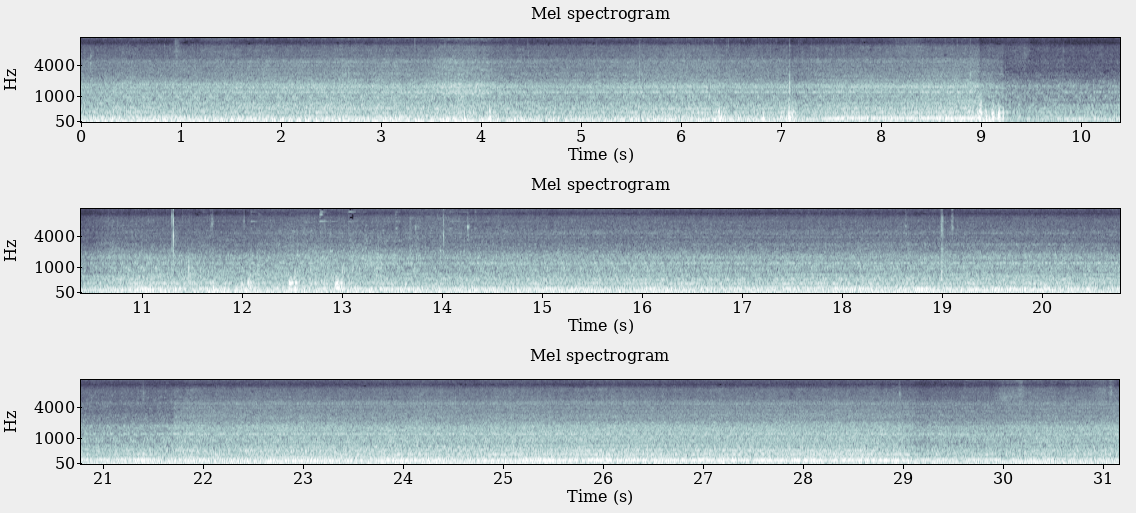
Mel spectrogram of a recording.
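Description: Pickup truck engine running at low speed, heard from inside the cab as the truck drives slowly along a dirt track. The steady hum dips briefly about nine seconds in, then picks up again.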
